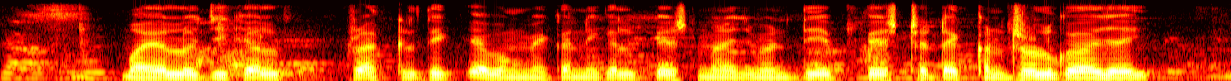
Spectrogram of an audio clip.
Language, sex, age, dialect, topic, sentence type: Bengali, male, 18-24, Standard Colloquial, agriculture, statement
